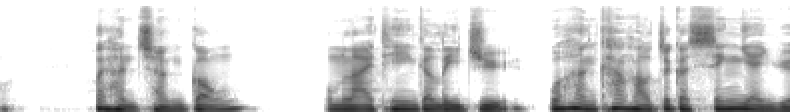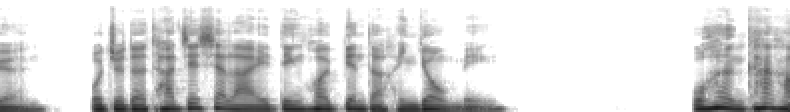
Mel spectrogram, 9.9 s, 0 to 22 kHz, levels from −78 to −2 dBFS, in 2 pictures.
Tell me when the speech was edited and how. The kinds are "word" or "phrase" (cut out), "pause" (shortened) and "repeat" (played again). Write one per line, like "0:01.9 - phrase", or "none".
0:01.8 - pause
0:03.3 - pause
